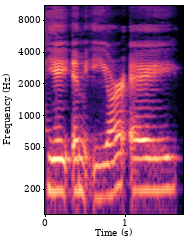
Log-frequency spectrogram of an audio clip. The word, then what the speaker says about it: Tamera: So it's spelled Tamera. So just like sister, Tamara Mulry, it's spelled and pronounced the same way.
